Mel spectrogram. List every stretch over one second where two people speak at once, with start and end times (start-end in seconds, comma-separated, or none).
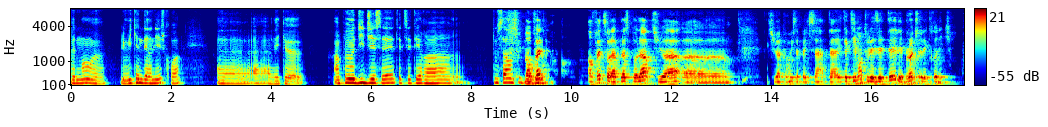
none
